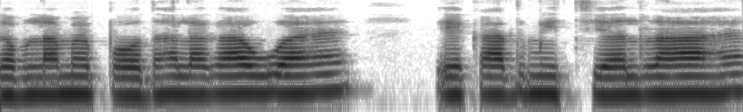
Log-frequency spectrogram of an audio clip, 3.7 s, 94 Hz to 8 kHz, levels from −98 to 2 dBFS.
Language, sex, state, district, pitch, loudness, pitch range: Hindi, female, Jharkhand, Deoghar, 195 Hz, -17 LUFS, 190-200 Hz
